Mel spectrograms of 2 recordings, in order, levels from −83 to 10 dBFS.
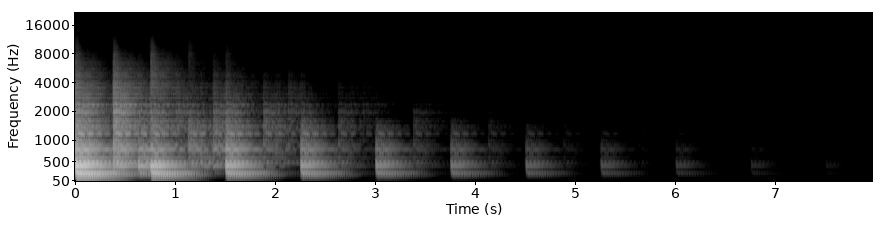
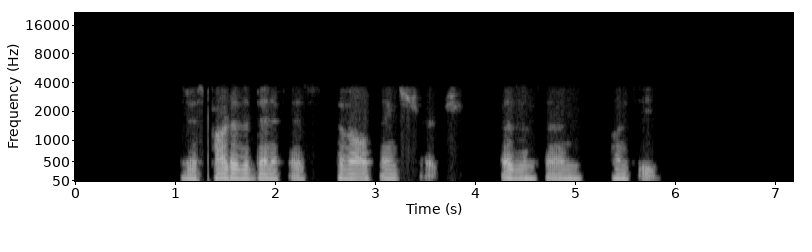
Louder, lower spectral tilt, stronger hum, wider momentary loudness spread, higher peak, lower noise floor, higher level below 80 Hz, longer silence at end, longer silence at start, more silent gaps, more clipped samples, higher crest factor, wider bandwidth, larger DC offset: about the same, -23 LUFS vs -25 LUFS; second, -7.5 dB/octave vs -11.5 dB/octave; neither; first, 25 LU vs 14 LU; about the same, -2 dBFS vs -4 dBFS; second, -85 dBFS vs under -90 dBFS; second, -74 dBFS vs -46 dBFS; first, 4.1 s vs 1.35 s; second, 0 s vs 1.05 s; second, none vs 4.11-4.24 s; neither; about the same, 24 dB vs 22 dB; first, 8.8 kHz vs 3.8 kHz; neither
